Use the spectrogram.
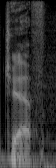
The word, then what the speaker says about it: Geoff: Jeff. It's pronounced Jeff. Geoff is Jeff, yes.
